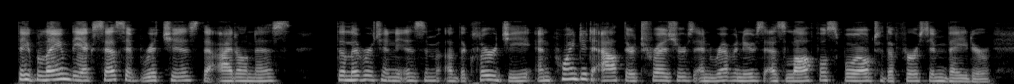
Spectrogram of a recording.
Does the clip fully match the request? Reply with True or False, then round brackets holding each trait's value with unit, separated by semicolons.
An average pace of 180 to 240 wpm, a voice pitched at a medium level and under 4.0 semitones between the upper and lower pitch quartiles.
False (155 wpm; 170 Hz; 2.9 semitones)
